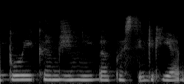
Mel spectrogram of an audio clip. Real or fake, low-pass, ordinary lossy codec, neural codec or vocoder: fake; 9.9 kHz; Opus, 64 kbps; autoencoder, 48 kHz, 32 numbers a frame, DAC-VAE, trained on Japanese speech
